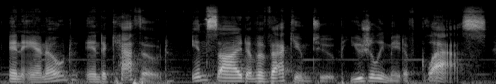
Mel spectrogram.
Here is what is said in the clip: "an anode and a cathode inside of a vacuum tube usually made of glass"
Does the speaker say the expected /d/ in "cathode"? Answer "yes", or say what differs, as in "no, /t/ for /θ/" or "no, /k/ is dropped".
yes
